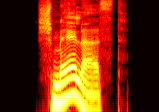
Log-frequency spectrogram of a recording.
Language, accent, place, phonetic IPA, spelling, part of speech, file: German, Germany, Berlin, [ˈʃmɛːlɐst], schmälerst, verb, De-schmälerst.ogg
- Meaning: second-person singular present of schmälern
